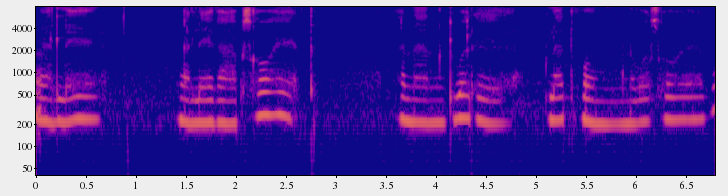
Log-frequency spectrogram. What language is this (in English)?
Kalenjin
